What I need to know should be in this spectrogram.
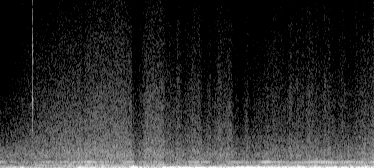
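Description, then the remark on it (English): Wind buffets a microphone on a beach on a windy day, a steady low rumble that swells louder after the first second and keeps roaring in uneven gusts, with faint surf-like noise behind it and no voices. “We're on the beach, it's a windy day, so sorry about that.”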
